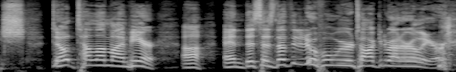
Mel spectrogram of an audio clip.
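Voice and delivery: high, loud mock panic; acted frantic urging. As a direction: urgently shush a friend, hammed-up. Acted frantic secret text message.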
